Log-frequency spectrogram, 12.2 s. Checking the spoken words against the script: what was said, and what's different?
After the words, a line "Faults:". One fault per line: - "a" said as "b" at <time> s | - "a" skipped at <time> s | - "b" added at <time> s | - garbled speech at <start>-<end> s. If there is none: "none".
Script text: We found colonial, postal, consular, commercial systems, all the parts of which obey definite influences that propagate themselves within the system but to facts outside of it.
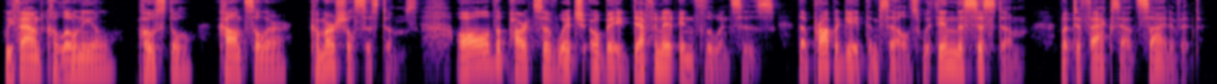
We found colonial, postal, consular, commercial systems, all the parts of which obey definite influences that propagate themselves within the system but to facts outside of it.
Faults:
none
